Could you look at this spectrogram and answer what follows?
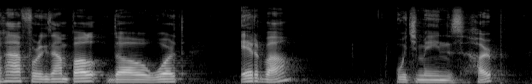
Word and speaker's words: herba: erba which means herp herba is spelled h e r b a here the strong syllable is the first one er erba and the second one ba is in a weak syllable it's a spell with a but sounds uh so we say erba we do not say er like this i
